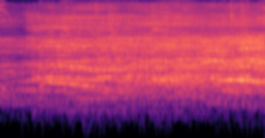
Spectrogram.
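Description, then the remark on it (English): An audience boos steadily for a few seconds when asked who supports the Patriots, a dense, sustained wash of many low, drawn-out voices that swells slightly toward the end, with no speech on top. “Did I say anything about booing?”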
